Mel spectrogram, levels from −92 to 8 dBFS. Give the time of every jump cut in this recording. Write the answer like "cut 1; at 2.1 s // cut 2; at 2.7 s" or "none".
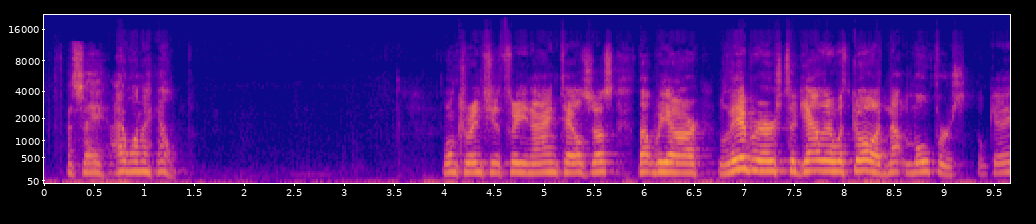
none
